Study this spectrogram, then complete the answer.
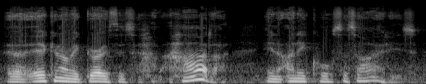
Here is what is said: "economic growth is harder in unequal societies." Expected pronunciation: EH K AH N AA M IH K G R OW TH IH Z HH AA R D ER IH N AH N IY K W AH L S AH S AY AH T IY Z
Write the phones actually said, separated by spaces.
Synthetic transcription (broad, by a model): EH K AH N AA M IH K G R OW TH IH Z HH AA R D ER IH N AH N IY K W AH L S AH S AY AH T IY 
